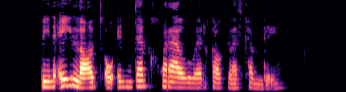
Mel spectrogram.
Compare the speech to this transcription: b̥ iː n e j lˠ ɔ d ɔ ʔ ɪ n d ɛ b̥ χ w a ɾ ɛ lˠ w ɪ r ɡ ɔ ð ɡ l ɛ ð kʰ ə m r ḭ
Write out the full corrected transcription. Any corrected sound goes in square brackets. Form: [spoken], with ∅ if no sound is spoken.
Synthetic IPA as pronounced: b̥ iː n e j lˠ ɔ d ɔ ʔ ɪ n d ɛ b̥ χ w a ɾ ɛ lˠ w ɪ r ɡ ɔ [∅] ɡ l ɛ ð kʰ ə m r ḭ

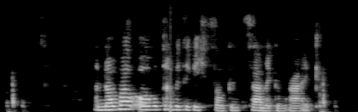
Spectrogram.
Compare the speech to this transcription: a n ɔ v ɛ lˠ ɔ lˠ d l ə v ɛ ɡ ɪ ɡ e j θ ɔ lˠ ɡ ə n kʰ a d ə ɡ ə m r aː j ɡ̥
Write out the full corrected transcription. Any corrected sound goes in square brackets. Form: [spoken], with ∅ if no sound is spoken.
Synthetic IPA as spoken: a n ɔ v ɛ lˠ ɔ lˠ d [r] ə v ɛ [d] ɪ ɡ e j θ ɔ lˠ ɡ ə n [tʰ] a [n] ə ɡ ə m r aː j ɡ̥

